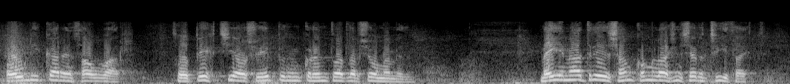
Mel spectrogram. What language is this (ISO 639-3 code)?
isl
